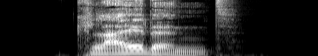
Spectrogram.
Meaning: present participle of kleiden
- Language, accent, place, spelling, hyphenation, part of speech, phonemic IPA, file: German, Germany, Berlin, kleidend, klei‧dend, verb, /ˈklaɪ̯dənt/, De-kleidend.ogg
